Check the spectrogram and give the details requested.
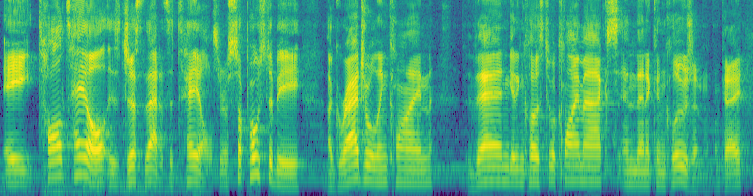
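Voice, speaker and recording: A man hosting an explainer video in a casual, chatty style, animated and exclamatory, with playful exaggerated asides. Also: a little high, normal speed. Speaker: video host giving public speaking tips.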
